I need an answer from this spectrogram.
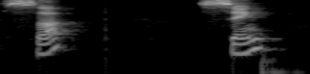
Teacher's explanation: the K and the T both get stopped and the T kind of drops as a result. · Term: stopped K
